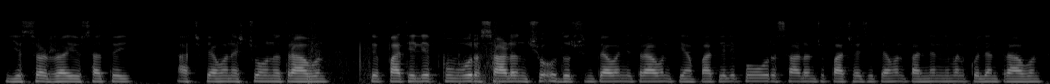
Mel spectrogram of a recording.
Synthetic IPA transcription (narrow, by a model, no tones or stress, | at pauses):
jisɐɽɾajusat̪ɨj | at͡ʃʰi̥pʲjaʋɐnɐt͡ʃt͡ʃoːnɨt̪ɾaːʋunt̪ɨpat̪ʲelipuːɾɐsaːɽɐnt͡ʃʰuəd̪uɾt͡ʃunpʲaʋɐnjit̪ɾaːʋɐnkiãpat̪ʲelʲipuːɾɐsaːɽɐnt͡ʃʰupat͡ʃʰasipʲjaʋɐnpanʲːanːimɐnkolʲant̪ɾaːʋun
